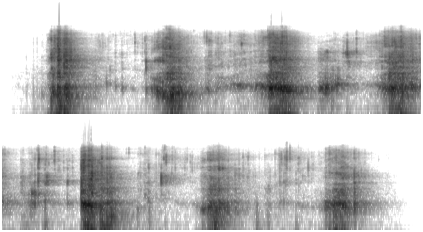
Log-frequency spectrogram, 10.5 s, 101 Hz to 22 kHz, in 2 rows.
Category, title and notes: Sound effects > Other
HORRMonster Cinematis HalloweenSpecial Vol5 Munching 1 Freebie
A terrifying creature loudly crunching bones in a disturbing feast. This is one of the three freebies from my Halloween Special | Vol.5 pack.
creak, creepy, halloween, munching, bonecreak, hounted, spooky, monster, bone, scary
